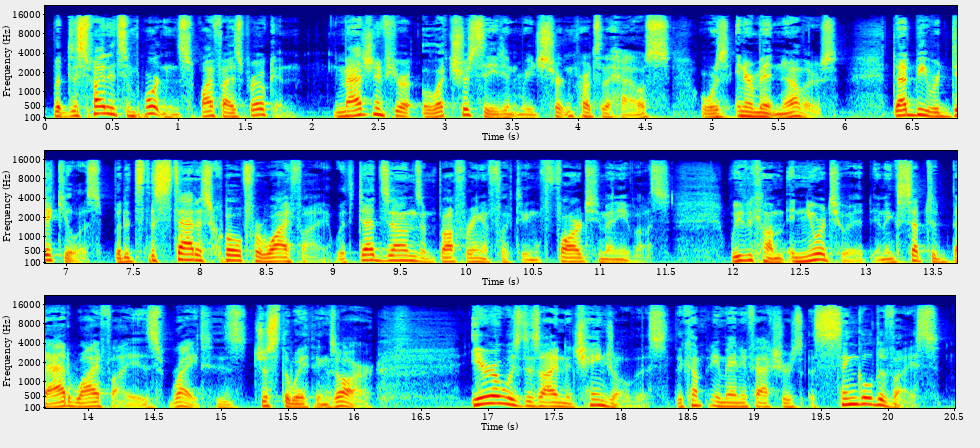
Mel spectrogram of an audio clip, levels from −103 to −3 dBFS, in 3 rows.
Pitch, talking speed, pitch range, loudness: 140 Hz, 225 wpm, 120-170 Hz, -23 LUFS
